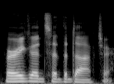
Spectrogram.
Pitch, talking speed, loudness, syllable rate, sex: 125 Hz, 260 wpm, -17 LUFS, 6.3 syllables/s, male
